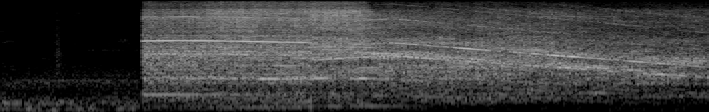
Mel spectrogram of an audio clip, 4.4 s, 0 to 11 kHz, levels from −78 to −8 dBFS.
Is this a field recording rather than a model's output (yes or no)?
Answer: yes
